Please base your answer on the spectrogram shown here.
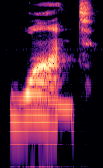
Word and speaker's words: want: that letter for example this one is not going to be the ah it's gonna be want do you see how it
